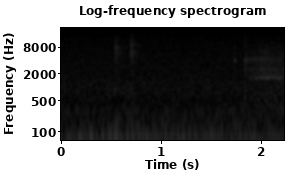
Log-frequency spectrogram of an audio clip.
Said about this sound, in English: As you hear the keys clacking, me multitasking.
